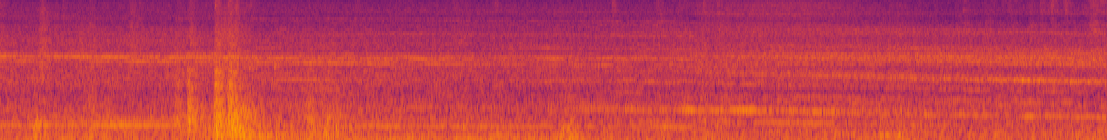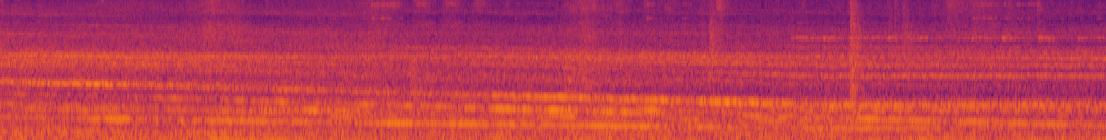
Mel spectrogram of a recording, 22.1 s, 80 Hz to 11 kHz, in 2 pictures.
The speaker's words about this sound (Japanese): Arriving at 河内小坂 Station number A8. The doors on the left will open.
